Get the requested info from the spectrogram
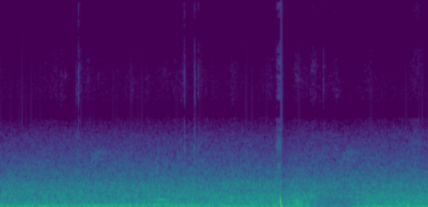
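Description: Steady outdoor background noise, with one brief sharp thump a little past four seconds in, the loudest sound.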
